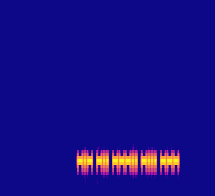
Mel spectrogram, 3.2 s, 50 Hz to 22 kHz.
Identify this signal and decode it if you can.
Morse code, heard as a keyed tone, about 52 wpm, 700 Hz. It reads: KD8BO
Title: USA Call Signs - 5 Characters - 3x Character Spacing - 50wpm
